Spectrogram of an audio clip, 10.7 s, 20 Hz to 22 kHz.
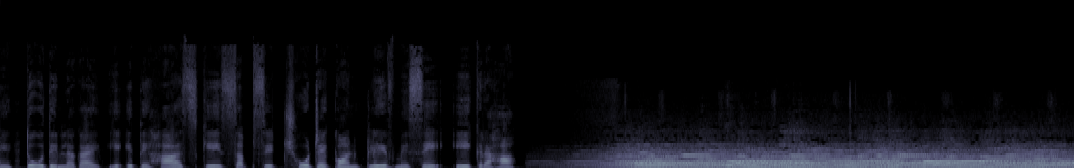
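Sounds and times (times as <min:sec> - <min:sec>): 
speech: 0:00.0 - 0:05.2
church bells ringing in St. Peter's Square after a new pope is elected: 0:05.3 - 0:10.7.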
